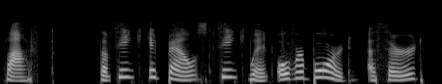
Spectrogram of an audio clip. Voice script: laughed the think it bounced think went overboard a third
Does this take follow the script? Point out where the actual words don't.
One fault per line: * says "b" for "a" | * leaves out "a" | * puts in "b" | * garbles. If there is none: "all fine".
all fine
